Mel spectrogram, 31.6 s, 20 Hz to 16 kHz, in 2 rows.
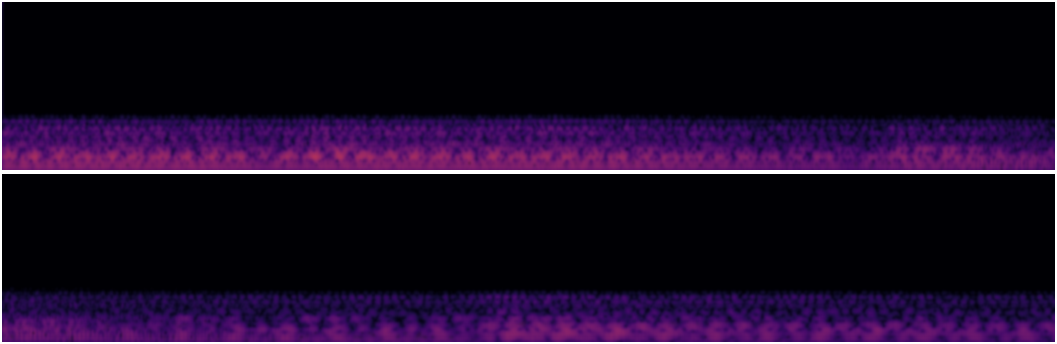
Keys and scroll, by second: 6.4 ctrl+t, 16.4 ctrl+z.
